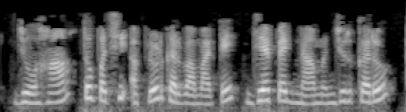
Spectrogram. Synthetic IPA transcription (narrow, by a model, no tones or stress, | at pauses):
d͡ʒoːɦãt̪opət͡ʃʰiʔəploːɖkəɾʋamaːʈed͡ʒepeɡnamə̃ɲd͡ʒuːɾkəɾo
